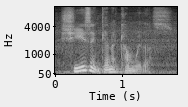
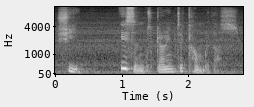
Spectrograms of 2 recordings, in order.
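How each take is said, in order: First: 'Going to' is squeezed together into 'gonna'. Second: Every sound of 'going to' is pronounced clearly.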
